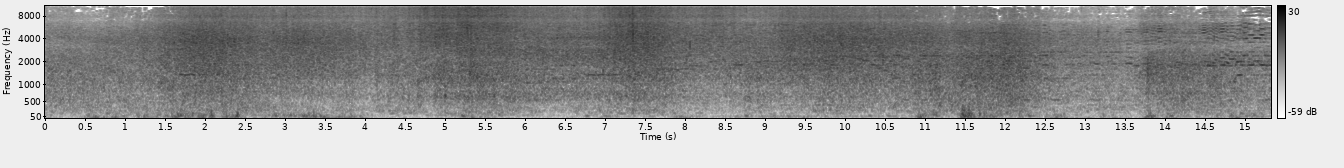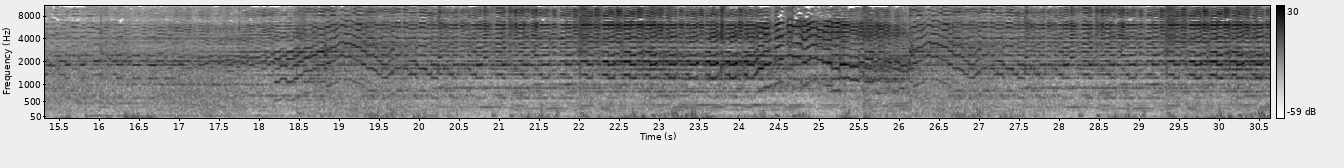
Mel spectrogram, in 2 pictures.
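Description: Sea surf washing on the beach, with wind gusting over the microphone. About halfway through, music comes in: a melody over a steady low drone.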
